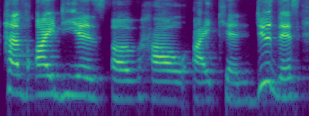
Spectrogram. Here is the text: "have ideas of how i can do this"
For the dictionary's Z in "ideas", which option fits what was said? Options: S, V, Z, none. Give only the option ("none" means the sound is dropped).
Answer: Z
